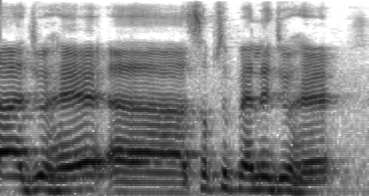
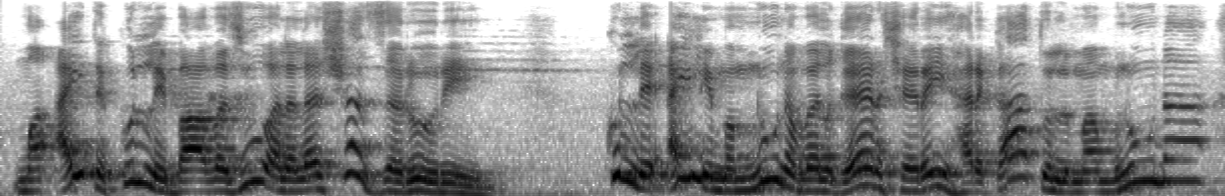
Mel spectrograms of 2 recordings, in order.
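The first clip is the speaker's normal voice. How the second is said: slow gibberish Arabic airline announcement; mock Arabic announcement. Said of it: "एक अंदाज है उनका ना". (नकली अरबी अनाउंसमेंट)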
